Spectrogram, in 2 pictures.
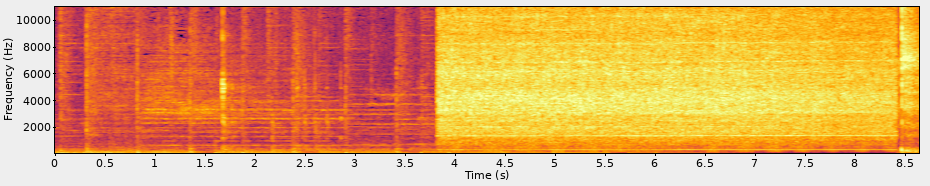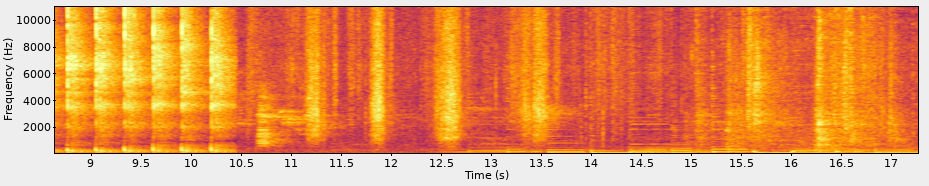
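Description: A corded electric drill runs steadily with a whine for about four and a half seconds as it bores into a wall. Right after it comes a quick run of knocks lasting about two seconds.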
